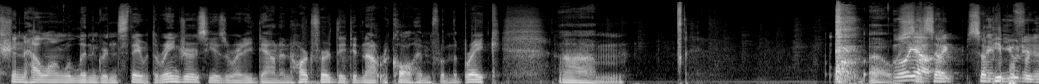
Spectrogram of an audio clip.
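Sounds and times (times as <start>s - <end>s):
low electrical hum: 0.0s - 10.3s
speech: 0.1s - 6.3s, 8.3s - 10.3s
person coughing: 8.3s - 8.8s.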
